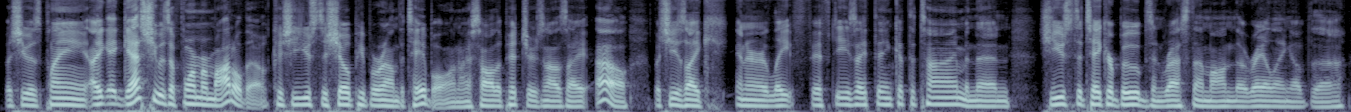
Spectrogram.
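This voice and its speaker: A man's voice: mid-range voice, a little fast, hardly any pauses, clear, resonant tone, dry recording, studio quality. A man co-hosting a casual chat show, bantering in a teasing, joking way. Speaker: podcast co-host and audio drama producer.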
